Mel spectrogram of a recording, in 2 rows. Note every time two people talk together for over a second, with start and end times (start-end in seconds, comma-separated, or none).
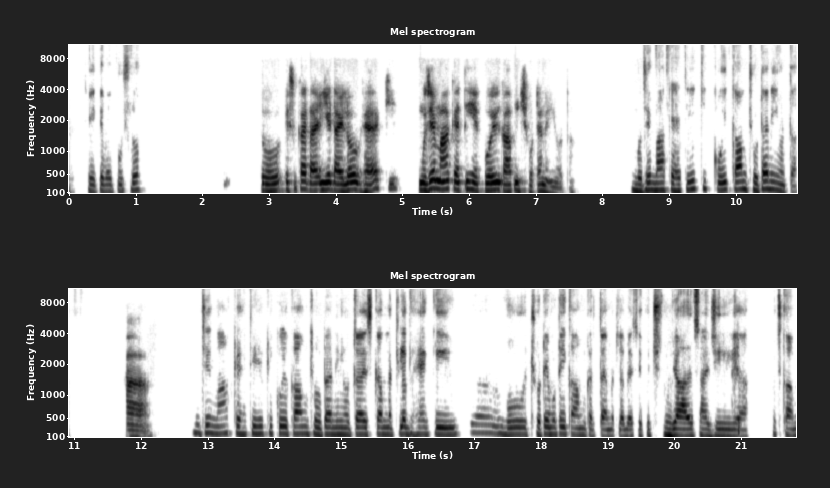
none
